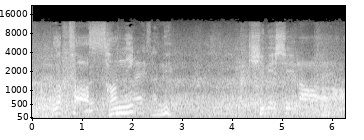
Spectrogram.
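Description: A middle-aged man talks up close.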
